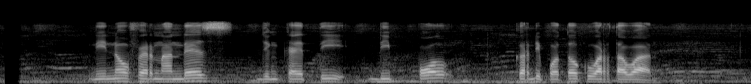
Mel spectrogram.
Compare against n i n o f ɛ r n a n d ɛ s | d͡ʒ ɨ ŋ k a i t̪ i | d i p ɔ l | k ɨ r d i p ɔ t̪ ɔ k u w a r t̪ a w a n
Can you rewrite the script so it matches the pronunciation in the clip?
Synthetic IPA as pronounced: n i n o f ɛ r n a n d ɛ s | d͡ʒ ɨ ŋ k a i t̪ i | d i p ɔ l | k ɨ r d i p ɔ t̪ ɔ k u w a r t̪ a w a n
